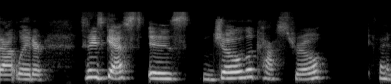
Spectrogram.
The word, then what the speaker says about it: Joe LoCastro: My name is Joe LoCastro, and I go by the name A Millennial's Third Eye.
